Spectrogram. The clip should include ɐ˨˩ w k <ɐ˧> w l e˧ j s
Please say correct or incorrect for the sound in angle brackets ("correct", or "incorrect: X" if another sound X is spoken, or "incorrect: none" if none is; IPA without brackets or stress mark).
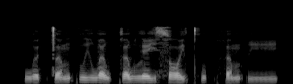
correct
